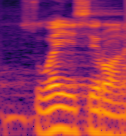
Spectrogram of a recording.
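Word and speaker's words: Suwaisiro (سويسرا): Suwaisiro, nah, diharokatin ya biar enggak salah bacanya. Suwaisiro.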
